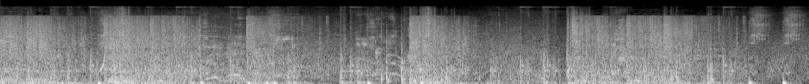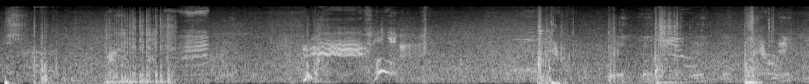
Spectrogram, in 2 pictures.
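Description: Wooden blocks crash and clatter as a tower collapses.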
